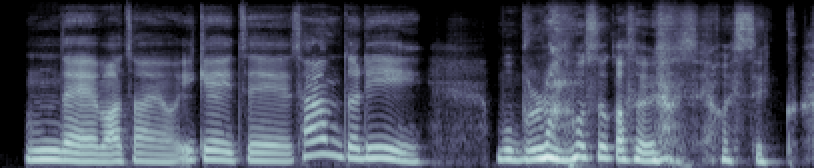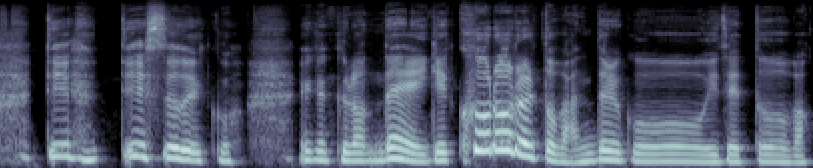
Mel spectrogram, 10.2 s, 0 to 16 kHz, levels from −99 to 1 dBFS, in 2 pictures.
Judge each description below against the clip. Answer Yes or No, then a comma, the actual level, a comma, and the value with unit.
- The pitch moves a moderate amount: Yes, average, 5.0 semitones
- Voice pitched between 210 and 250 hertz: No, medium, 185 Hz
